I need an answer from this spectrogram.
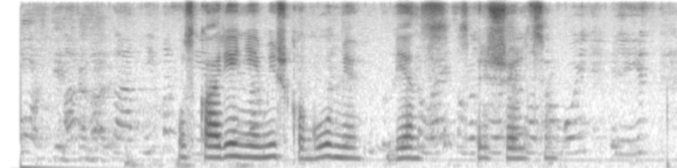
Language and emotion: Russian, neutral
